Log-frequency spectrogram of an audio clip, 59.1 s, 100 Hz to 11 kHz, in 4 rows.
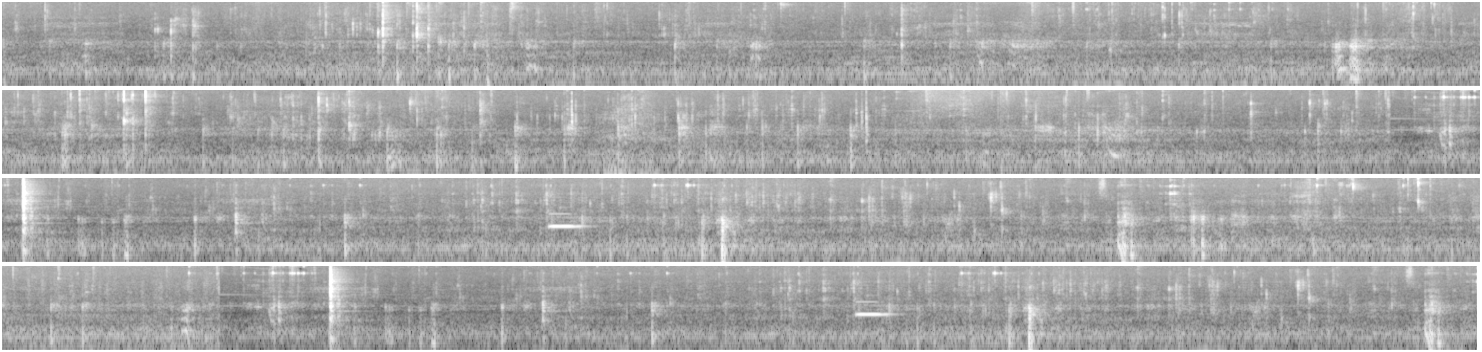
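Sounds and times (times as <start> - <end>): dogs crunching kibble: 0.0 - 59.0
kibble clinking against bowls: 46.2 - 48.1.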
